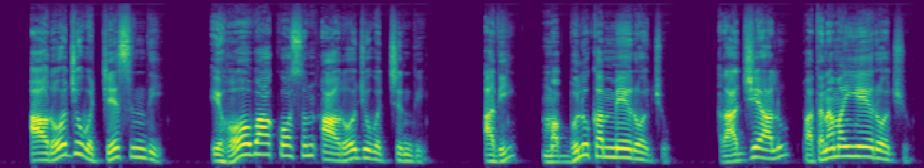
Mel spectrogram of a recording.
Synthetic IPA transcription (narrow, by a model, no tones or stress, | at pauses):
aːɾo̞ːd͡ʒuʋɐt͡ʃːe̞ːsind̪i | jeɦɔːʋaːkɔːsɐmaːɾo̞ːd͡ʒuʋɐt͡ʃːind̪i | ɐd̪i | mɐbːulukɐmːe̞ːɾo̞ːd͡ʒu | ɾaːd͡ʒjaːlupɐt̪ɐnɐmɐjːe̞ːɾo̞ːd͡ʒu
